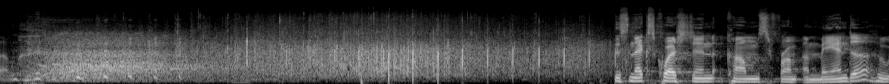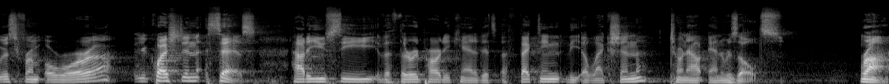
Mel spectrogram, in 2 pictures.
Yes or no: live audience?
yes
